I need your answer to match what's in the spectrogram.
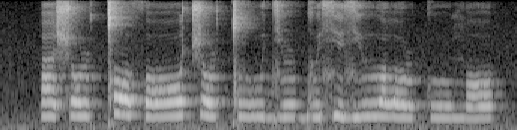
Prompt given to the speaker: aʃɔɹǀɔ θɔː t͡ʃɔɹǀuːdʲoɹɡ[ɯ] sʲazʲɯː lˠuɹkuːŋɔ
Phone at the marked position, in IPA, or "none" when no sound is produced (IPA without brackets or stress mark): ɯ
